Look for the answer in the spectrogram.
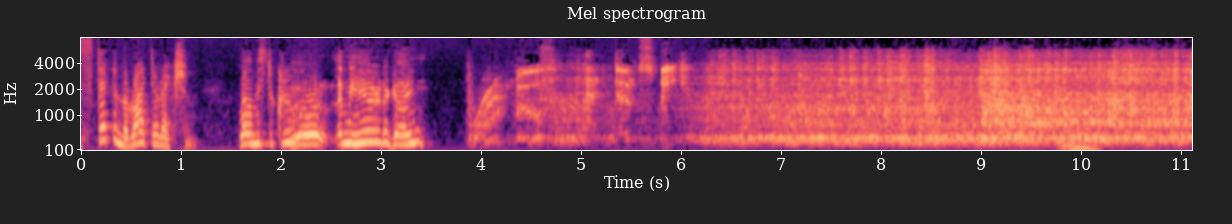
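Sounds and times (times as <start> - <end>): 
speech: 0.0 - 4.9
train wheels clattering over rail joints: 4.6 - 11.0
train rumble: 4.8 - 8.2.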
